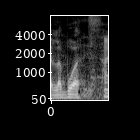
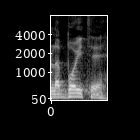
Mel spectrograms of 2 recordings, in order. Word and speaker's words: La Boite: I knew I was going to screw that. I pronounced it right. But or La Boite, as many people. – Yeah, we're going to attempt to correct everybody's French.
